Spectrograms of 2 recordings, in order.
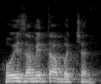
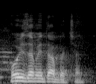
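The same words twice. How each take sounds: The two takes are said the same way.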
